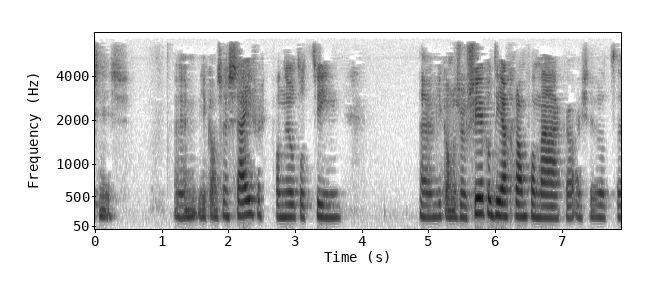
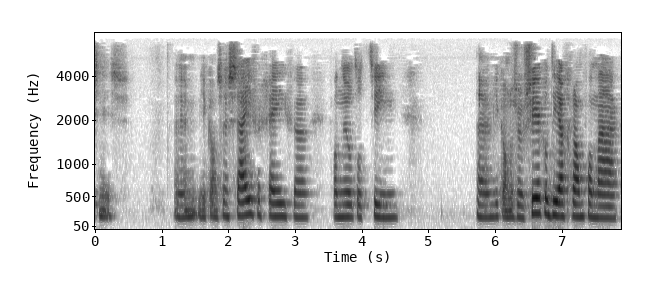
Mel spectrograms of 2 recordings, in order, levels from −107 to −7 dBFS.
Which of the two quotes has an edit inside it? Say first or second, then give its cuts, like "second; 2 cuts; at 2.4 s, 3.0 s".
first; 1 cut; at 2.5 s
